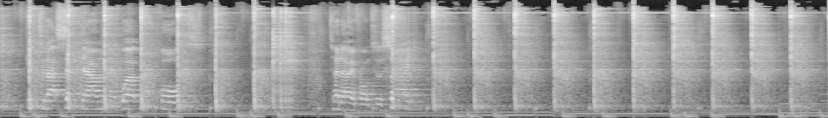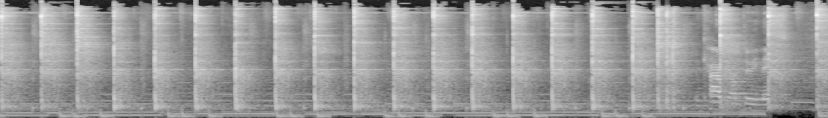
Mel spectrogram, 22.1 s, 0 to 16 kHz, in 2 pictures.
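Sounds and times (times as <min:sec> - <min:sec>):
hammer striking steel on anvil: 0:00.0 - 0:22.0.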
